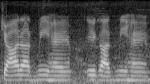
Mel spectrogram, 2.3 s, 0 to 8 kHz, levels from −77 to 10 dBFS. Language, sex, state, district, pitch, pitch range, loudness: Hindi, male, Maharashtra, Mumbai Suburban, 160 Hz, 150-165 Hz, -14 LUFS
